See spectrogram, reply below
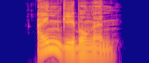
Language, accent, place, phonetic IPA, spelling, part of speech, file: German, Germany, Berlin, [ˈaɪ̯nˌɡeːbʊŋən], Eingebungen, noun, De-Eingebungen.ogg
- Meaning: plural of Eingebung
